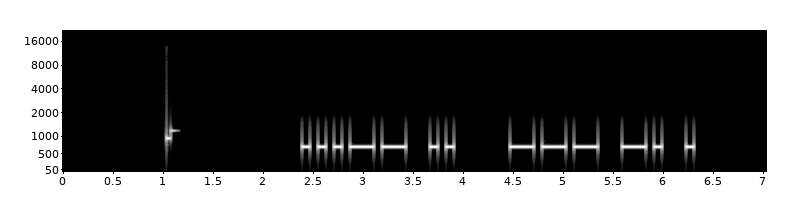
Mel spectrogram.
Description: Morse code, heard as a keyed tone, about 15 wpm, 700 Hz. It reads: 3I ONE
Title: Winter Field Day Exchanges Encore 15wpm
